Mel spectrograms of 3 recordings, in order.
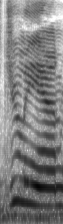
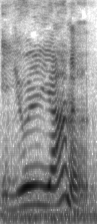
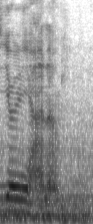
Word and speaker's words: Juliane: In the United States, I tend to just say and introduce myself as Julianne because that's the easiest way to go. But in German, it's actually pronounced Juliane. Sometimes people merge it into a Juliana, which is fine as well. But the actual pronunciation of my German name is Juliane.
